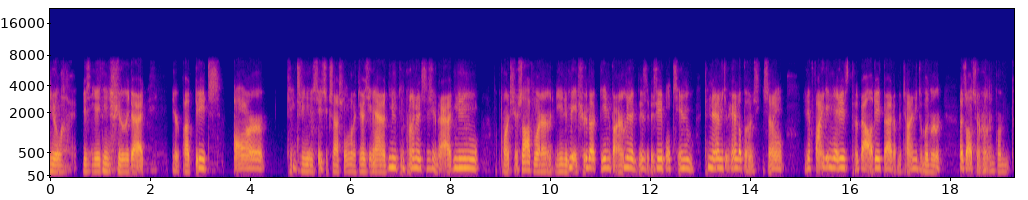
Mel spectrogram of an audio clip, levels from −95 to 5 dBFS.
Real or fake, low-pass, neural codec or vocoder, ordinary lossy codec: fake; 7.2 kHz; autoencoder, 22.05 kHz, a latent of 192 numbers a frame, VITS, trained on one speaker; Opus, 32 kbps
